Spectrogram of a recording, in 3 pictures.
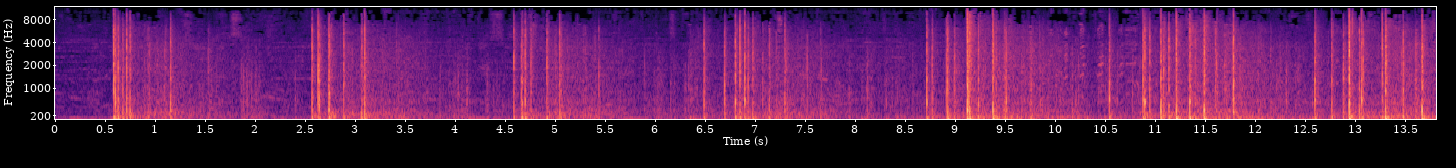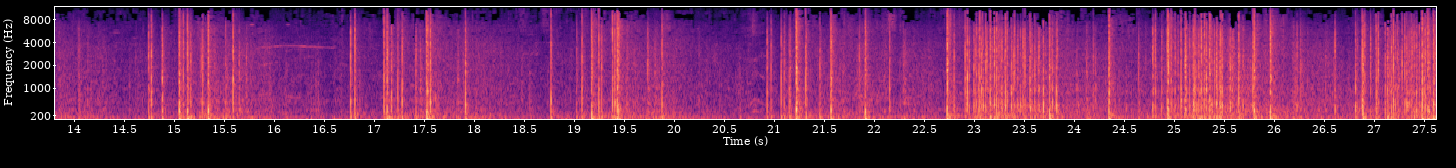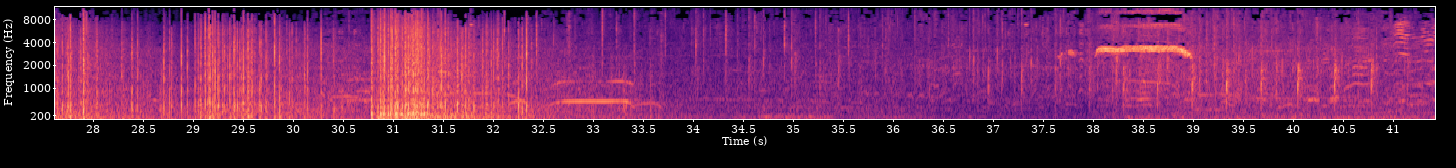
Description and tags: fireworks climax +slapback echo reflection1 Montreal, Canada
fireworks, Montreal, echo, reflection, Canada, slapback, climax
